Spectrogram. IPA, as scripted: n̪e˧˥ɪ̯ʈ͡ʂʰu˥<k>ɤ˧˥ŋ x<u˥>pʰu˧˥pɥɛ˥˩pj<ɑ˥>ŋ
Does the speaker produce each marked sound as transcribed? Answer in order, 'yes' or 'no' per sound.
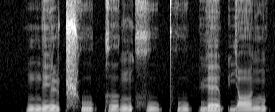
yes, no, no

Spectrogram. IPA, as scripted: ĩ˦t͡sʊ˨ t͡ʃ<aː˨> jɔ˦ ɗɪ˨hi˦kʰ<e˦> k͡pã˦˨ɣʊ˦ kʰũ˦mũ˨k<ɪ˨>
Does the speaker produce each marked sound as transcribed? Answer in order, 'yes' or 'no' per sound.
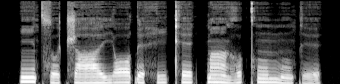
yes, yes, yes

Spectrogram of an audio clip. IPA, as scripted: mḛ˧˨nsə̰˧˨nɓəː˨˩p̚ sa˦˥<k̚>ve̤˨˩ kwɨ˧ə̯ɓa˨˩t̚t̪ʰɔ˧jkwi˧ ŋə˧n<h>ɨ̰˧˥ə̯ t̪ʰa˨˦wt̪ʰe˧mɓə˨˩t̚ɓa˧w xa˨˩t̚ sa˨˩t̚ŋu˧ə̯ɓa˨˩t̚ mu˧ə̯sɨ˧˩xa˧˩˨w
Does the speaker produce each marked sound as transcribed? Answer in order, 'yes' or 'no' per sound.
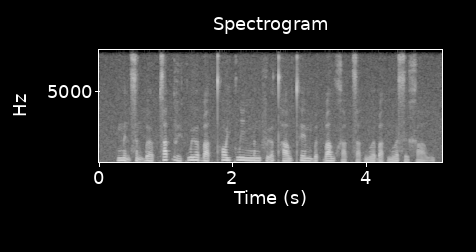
no, no

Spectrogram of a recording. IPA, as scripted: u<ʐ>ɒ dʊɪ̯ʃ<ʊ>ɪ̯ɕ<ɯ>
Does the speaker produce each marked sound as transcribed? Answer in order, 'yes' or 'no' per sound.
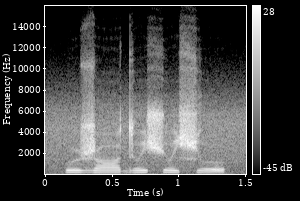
yes, yes, no

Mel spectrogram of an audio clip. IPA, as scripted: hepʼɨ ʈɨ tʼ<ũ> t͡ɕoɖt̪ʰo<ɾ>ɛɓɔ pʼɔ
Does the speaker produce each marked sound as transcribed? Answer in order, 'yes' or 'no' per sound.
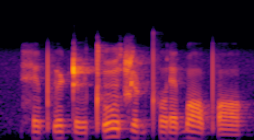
yes, yes

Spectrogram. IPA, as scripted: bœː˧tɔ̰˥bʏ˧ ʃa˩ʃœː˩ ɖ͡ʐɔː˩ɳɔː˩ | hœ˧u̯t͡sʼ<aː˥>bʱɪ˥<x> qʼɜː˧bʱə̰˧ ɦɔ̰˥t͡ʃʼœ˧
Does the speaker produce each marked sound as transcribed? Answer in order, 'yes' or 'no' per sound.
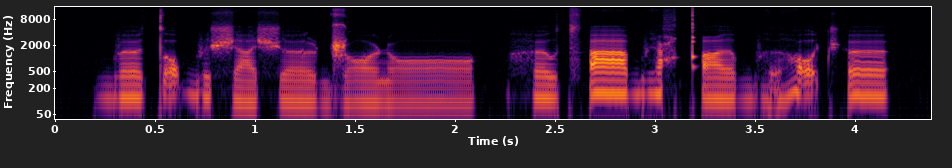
yes, no

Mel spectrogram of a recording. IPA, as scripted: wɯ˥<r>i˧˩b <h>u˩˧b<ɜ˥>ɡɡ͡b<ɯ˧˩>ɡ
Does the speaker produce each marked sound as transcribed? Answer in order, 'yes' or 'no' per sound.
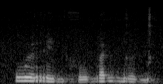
yes, yes, yes, yes

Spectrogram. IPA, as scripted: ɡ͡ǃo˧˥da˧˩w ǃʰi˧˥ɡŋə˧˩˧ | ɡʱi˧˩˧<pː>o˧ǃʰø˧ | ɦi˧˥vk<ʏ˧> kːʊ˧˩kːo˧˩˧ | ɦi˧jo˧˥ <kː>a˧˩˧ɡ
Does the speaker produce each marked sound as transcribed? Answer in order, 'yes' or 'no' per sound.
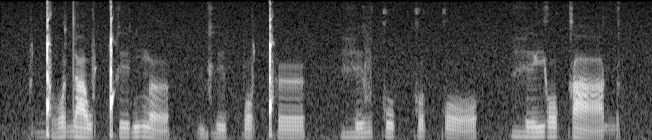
yes, no, no

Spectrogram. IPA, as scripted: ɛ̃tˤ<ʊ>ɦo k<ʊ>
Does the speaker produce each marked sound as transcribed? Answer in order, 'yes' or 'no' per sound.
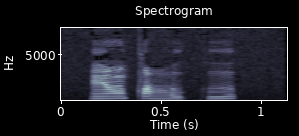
no, yes

